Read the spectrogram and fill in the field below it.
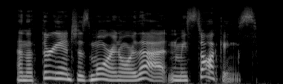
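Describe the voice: Simply plain reading aloud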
